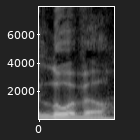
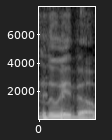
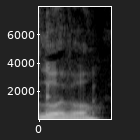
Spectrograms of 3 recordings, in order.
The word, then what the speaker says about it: Louisville: should say it correctly Louisville so Hayley our shyness it doesn't get mad at me Louisville Louisville I would say Louisville but its Louisville Louisville you have to say it like you drunk Louisville but apparently they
